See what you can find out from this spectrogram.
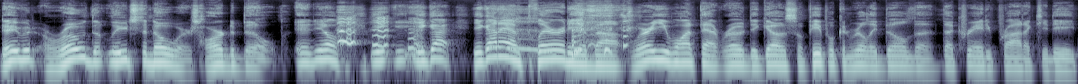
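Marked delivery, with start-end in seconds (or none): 0.0-2.8 put-on elderly cartoon-dog voice. Recalling a franchisee's advice to David, in an old Deputy Dawg voice. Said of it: "he had an old deputy dog voice".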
